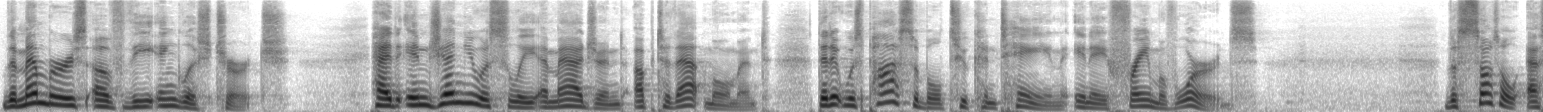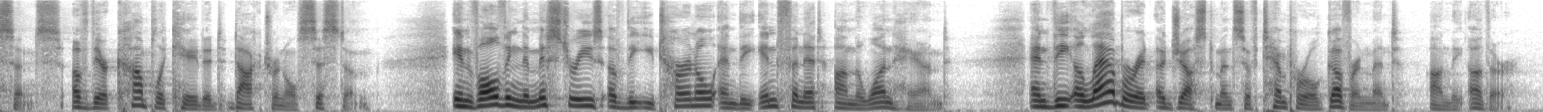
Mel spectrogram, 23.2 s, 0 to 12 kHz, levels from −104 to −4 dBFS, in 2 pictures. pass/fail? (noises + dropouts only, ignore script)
pass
